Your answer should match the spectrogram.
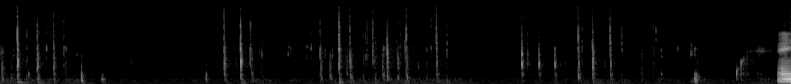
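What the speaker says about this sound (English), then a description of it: "We're going to type in exploit." Computer keyboard typing, a run of crisp scattered key clicks in uneven bursts with brief pauses, close and fairly quiet, with a short louder sound at the end.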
